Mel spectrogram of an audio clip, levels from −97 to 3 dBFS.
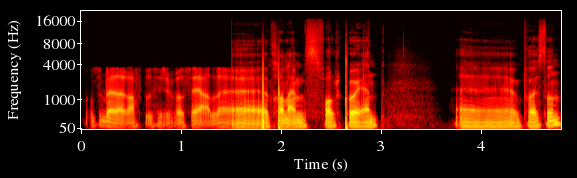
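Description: Input switched to a poorer device, 0.0 to 1.5 s: the opening speech is band-limited, with nothing above 3.6 kHz, quieter by roughly 10 dB, and carries a faint new noise floor, likely from a lower-grade microphone or headset profile, before clearing abruptly without any gap.

Loud pop, 1.81 to 2.00 s and again 2.64 to 2.85 s: each is a double pop, peaking roughly 20 dB and then 15 dB above the speech, which continues underneath. These likely come from sudden voltage pulses from a connector, switch or static discharge.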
